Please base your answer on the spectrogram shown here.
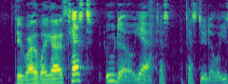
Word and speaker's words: Testudo: I'm pretty sure it's Testudo. It's definitely not what I said. You think it's test? Test, yes. I believe it is test.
